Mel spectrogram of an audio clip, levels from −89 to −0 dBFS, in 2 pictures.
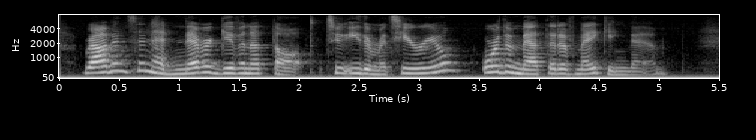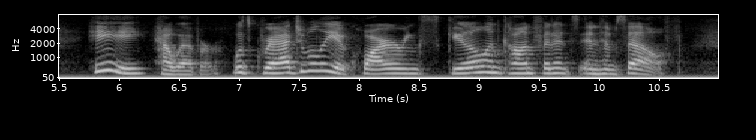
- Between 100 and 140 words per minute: Yes, slow, 135 wpm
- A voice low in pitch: No, high, 235 Hz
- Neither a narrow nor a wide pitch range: Yes, average, 3.7 semitones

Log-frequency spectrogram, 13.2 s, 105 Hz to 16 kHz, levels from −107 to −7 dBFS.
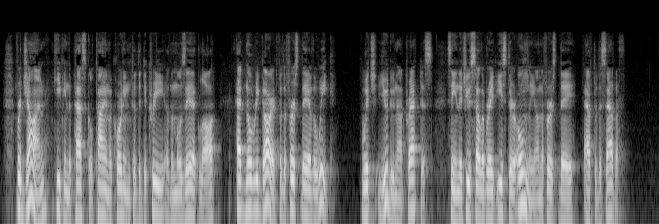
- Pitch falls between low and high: No, low, 120 Hz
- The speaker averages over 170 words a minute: Yes, average, 190 wpm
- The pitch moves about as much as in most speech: Yes, average, 4.4 semitones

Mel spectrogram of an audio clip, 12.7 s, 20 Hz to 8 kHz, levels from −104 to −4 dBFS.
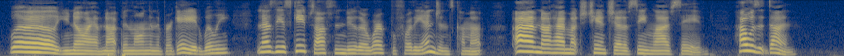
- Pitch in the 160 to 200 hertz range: Yes, medium, 185 Hz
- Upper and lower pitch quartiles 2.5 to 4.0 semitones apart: No, wide, 5.6 semitones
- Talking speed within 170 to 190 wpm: Yes, average, 185 wpm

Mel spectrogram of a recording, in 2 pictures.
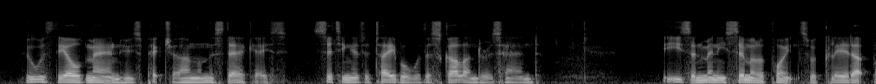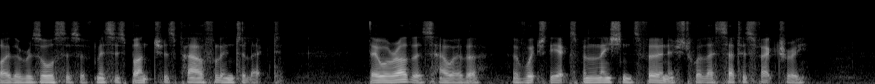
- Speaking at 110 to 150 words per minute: No, average, 170 wpm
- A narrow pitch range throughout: Yes, narrow, 1.9 semitones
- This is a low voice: Yes, very low, 95 Hz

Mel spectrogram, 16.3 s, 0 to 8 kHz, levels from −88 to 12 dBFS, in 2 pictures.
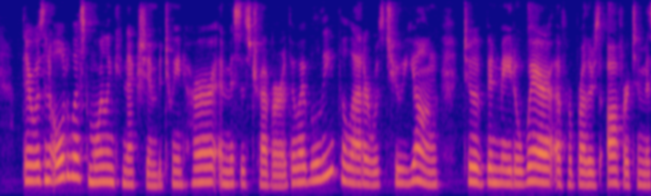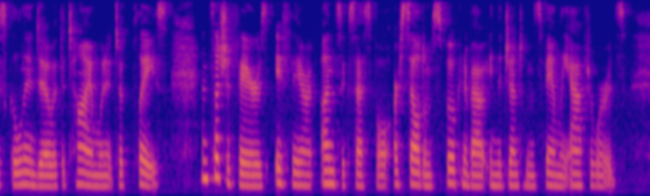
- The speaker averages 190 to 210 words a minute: Yes, average, 200 wpm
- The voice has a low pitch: No, high, 190 Hz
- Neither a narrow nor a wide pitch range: Yes, average, 3.7 semitones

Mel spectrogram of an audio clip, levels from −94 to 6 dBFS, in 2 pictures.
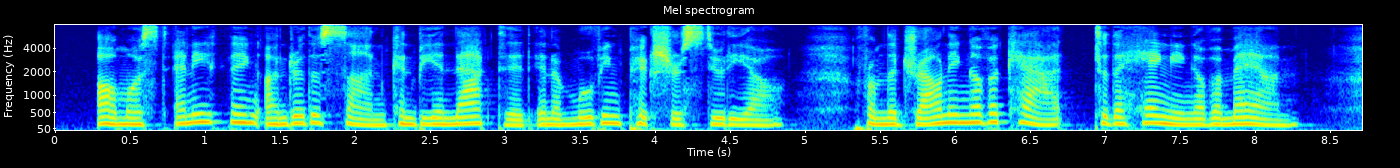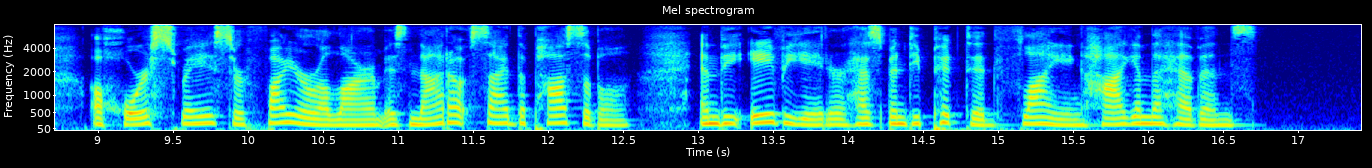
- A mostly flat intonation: No, average, 3.7 semitones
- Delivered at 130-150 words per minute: No, average, 160 wpm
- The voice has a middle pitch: Yes, medium, 175 Hz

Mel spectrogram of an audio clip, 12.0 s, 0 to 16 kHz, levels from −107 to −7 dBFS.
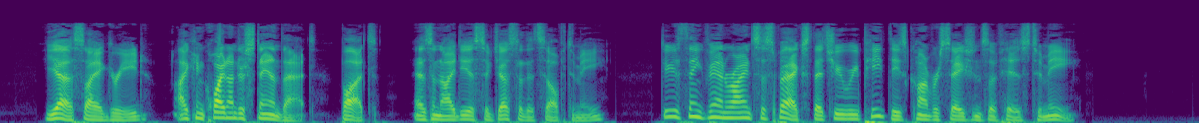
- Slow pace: No, average, 155 wpm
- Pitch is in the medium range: No, low, 115 Hz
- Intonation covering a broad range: Yes, wide, 6.0 semitones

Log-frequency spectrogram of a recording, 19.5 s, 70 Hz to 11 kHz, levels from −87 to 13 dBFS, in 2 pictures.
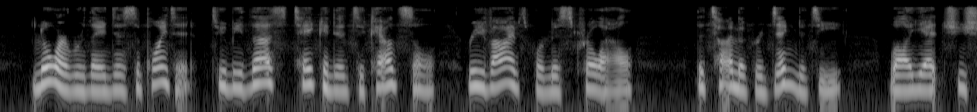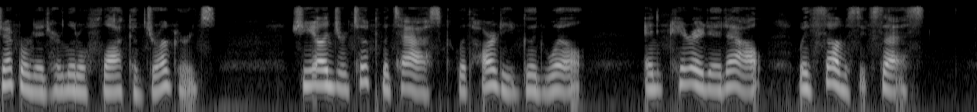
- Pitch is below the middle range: No, high, 195 Hz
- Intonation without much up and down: No, average, 4.2 semitones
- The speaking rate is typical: No, slow, 130 wpm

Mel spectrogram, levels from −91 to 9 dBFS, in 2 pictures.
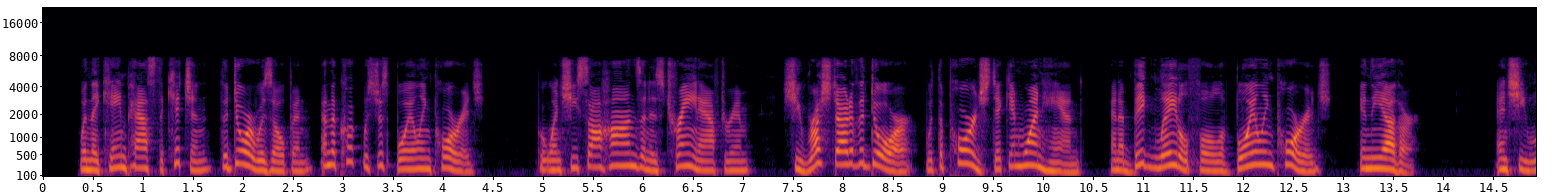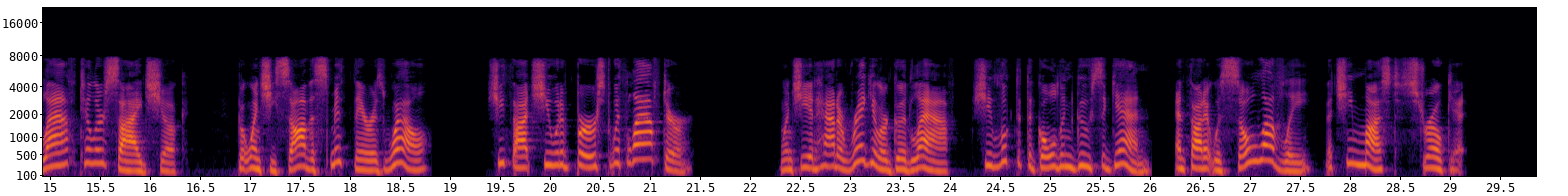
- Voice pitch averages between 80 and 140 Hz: No, high, 215 Hz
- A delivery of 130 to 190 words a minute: No, fast, 205 wpm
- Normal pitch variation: No, wide, 6.7 semitones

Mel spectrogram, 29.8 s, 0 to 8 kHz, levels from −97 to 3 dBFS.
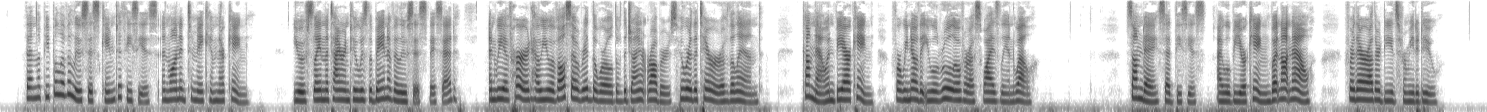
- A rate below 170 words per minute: No, average, 180 wpm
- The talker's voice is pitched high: Yes, high, 215 Hz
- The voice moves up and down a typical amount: Yes, average, 3.3 semitones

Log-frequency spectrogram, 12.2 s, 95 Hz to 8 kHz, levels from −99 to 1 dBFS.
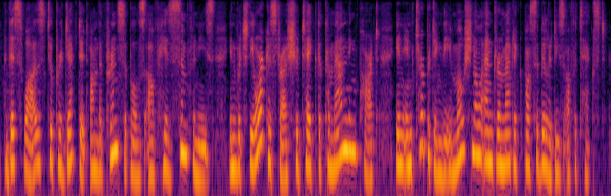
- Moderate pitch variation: Yes, average, 3.7 semitones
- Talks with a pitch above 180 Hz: Yes, high, 190 Hz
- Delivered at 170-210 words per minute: No, average, 145 wpm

